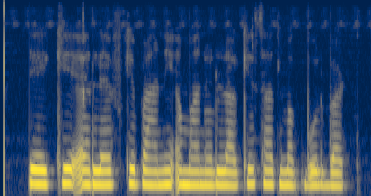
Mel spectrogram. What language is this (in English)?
Urdu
